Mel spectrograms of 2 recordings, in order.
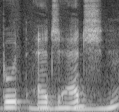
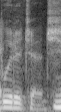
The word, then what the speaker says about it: Buttigieg: I think his supporters have a chant "boot edge edge." Okay. Buttigieg.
